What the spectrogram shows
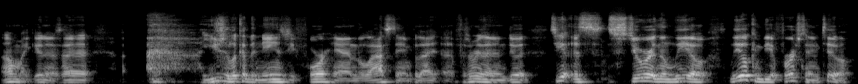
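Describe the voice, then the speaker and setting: A man's voice: on the low side, expressive, brisk, bright, forceful tone. A man hosting a podcast interview, friendly and a bit self-correcting, stumbling over names now and then. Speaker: podcast host. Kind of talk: casual interview chat.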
